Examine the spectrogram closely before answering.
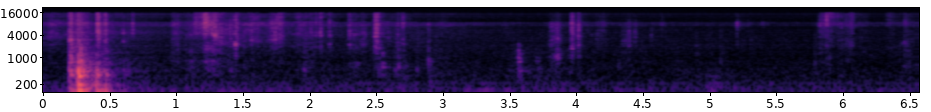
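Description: Faint rustling and light taps of paper being handled: a magazine photo cutout laid on a journal page and pressed down by hand to glue it, with a brief louder sound just at the start.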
